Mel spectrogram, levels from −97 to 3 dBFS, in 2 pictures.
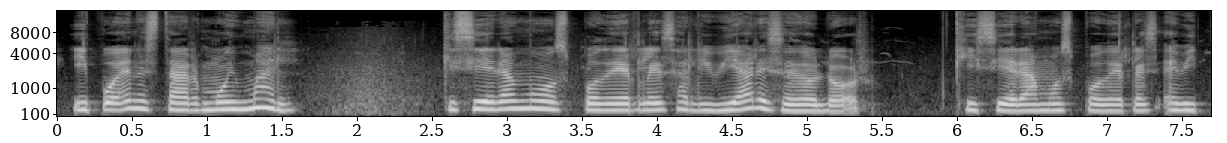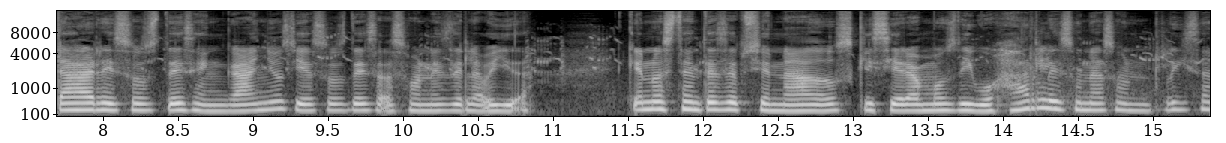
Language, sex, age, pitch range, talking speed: Spanish, female, 20-39, 185-215 Hz, 115 wpm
